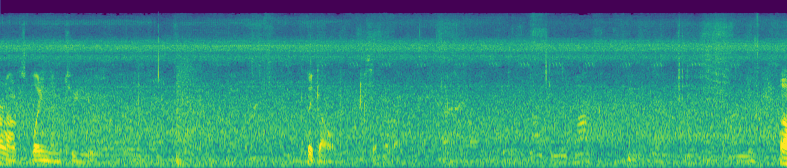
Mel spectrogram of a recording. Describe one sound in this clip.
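An elderly man speaks calmly nearby, outdoors.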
